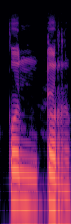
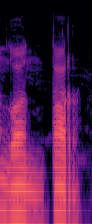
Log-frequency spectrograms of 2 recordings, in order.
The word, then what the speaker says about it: Gontor: ma'hadi al-asri, di pondok modern kuntur bacanya gontor, wa darastu dan aku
